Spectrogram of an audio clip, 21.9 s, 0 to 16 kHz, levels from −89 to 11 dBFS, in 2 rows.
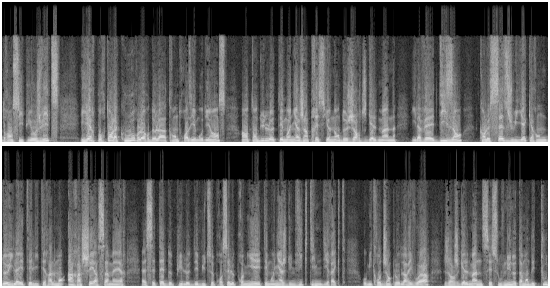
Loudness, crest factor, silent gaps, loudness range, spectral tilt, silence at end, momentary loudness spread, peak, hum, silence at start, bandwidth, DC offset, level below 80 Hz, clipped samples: -9 LUFS; 8 dB; none; 3 LU; -4.5 dB/octave; 0 s; 7 LU; 0 dBFS; none; 0 s; 13 kHz; 0.5%; -42 dBFS; 0.5%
